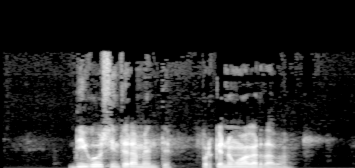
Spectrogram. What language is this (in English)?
Galician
